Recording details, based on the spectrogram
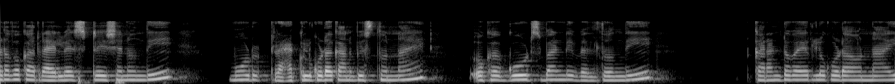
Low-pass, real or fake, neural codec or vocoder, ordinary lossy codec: none; real; none; none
